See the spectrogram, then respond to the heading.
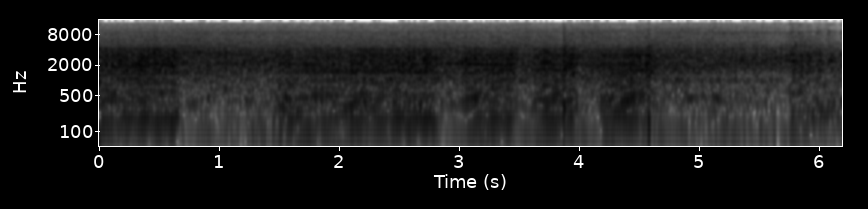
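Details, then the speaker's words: Honda CD70-type motorcycle single-cylinder engine before rebuild: loud, ragged idle with rough uneven beats and harsh rattly top end; many internal faults, bike lacks power on the road, full engine rebuild planned. "इसकी आवाज़ इतनी ज़्यादा अजीब सी क्यों लग रही है? इसे सही करेंगे, इसकी बहुत सारे अंदर फॉल्ट है, चलता अच्छा। भी नहीं है।"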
